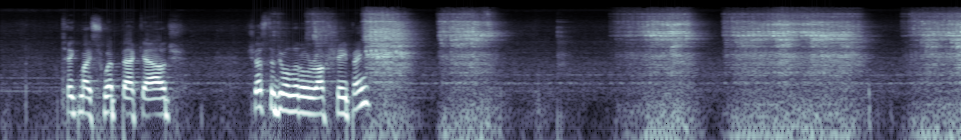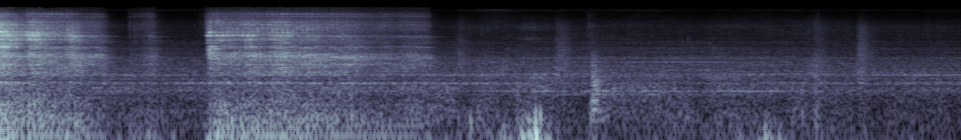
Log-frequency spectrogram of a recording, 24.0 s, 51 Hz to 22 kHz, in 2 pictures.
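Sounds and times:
gouge shaving wood on a lathe: 3.8s - 6.3s, 7.6s - 17.5s.

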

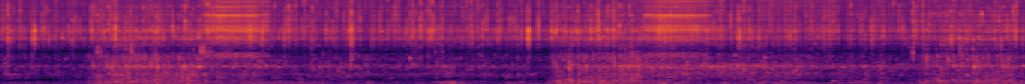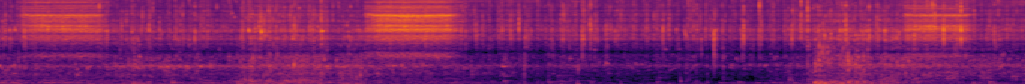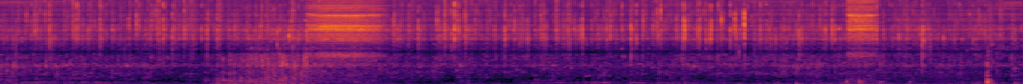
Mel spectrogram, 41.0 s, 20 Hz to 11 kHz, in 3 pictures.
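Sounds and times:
exhaled bubbles rushing: 1.1s - 3.0s, 7.3s - 8.8s, 9.6s - 14.0s, 15.2s - 18.6s, 24.3s - 27.6s, 30.1s - 31.5s
scuba regulator breathing: 2.6s - 3.9s, 8.4s - 9.9s, 13.8s - 15.4s, 18.4s - 20.1s, 25.6s - 27.3s, 31.3s - 32.7s, 38.5s - 39.4s.

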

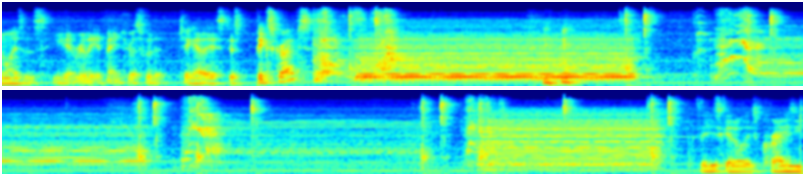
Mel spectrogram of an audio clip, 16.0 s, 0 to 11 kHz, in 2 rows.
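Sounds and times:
sustained guitar drone: 3.2s - 6.5s, 7.4s - 9.6s, 12.8s - 14.7s.

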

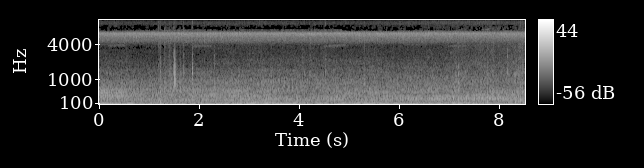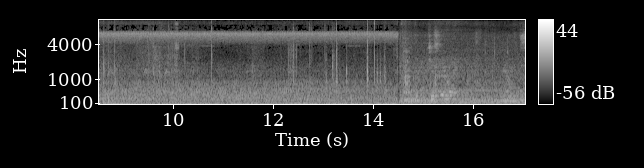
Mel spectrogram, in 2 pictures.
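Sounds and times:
crickets and insects chirping: 0.0s - 17.0s.

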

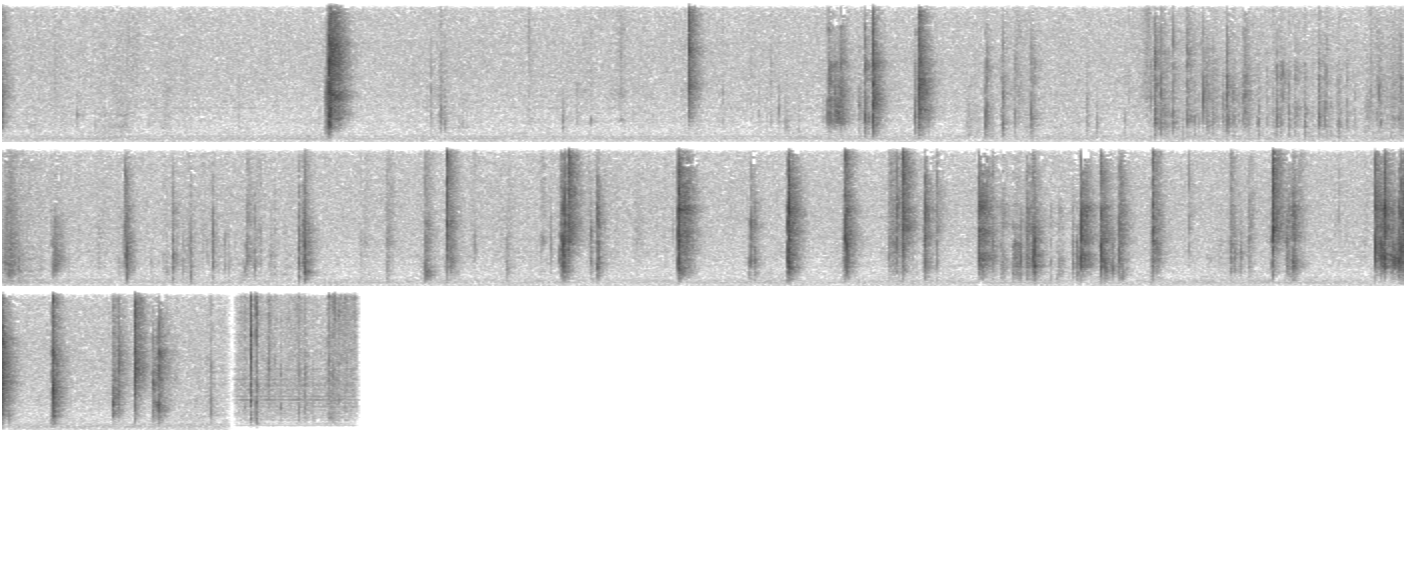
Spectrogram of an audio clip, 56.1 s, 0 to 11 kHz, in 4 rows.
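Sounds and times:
faint steady hum: 0.0s - 30.4s.

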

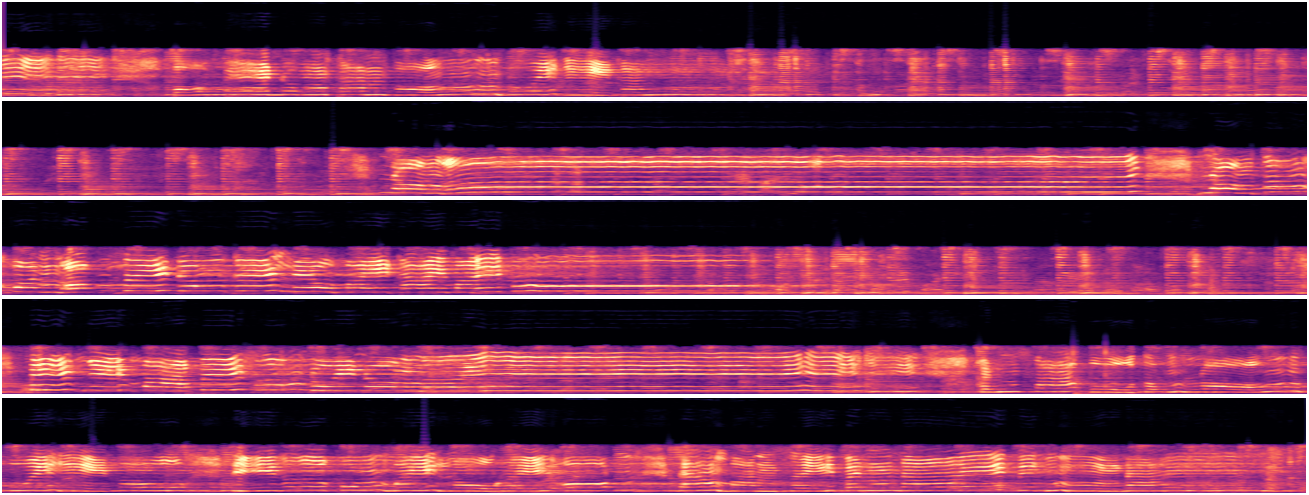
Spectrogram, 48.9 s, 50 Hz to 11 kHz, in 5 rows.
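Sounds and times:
woman singing in a high voice: 0.0s - 6.6s, 12.5s - 25.6s, 29.5s - 48.9s
instrumental accompaniment: 0.0s - 48.9s
plucked lute: 0.0s - 48.9s.

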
